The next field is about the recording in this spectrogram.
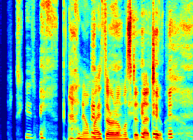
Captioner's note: giggling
